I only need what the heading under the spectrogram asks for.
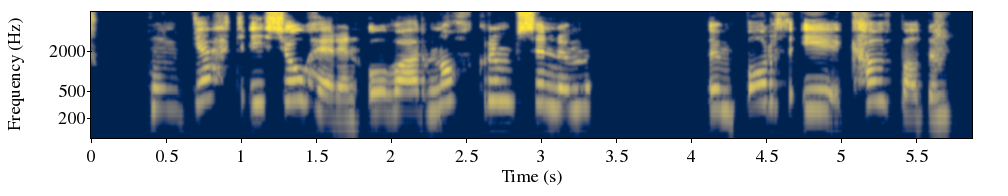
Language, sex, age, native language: Icelandic, female, 20-29, Icelandic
